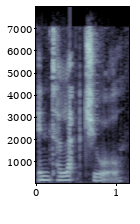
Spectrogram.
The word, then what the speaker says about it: intellectual: to say tell it's so don't over pronounce that vowel keep it weak and going towards the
